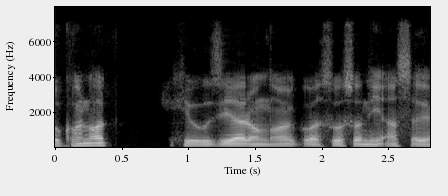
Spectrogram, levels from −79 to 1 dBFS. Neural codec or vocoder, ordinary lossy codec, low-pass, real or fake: codec, 16 kHz, 0.8 kbps, ZipCodec; none; 7.2 kHz; fake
